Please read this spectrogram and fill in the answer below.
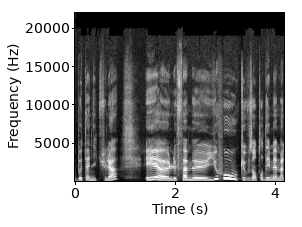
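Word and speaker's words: juchu: youhou, donc en tchèque, ça signifie hurrah parce que si je vous l'épelle, ça s'écrit pas comme nous on l'écrit en français, c'est J-U-C-H-U. u c h u et ce mot-là veut dire hurrah en tchèque.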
